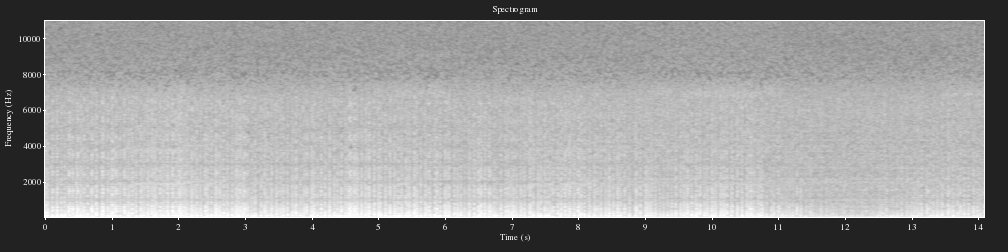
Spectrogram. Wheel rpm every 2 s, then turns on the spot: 220, 230, 160, 160, 230, 230, 230.
none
